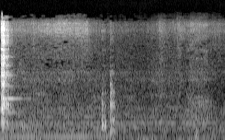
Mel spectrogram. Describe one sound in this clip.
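A glass lid clinks down onto a glass bowl.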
